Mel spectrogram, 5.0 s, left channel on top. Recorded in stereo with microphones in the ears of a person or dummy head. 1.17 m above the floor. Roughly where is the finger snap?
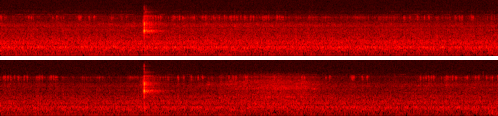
Centre.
